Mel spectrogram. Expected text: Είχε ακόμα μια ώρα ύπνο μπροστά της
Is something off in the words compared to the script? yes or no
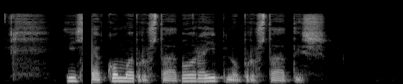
yes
